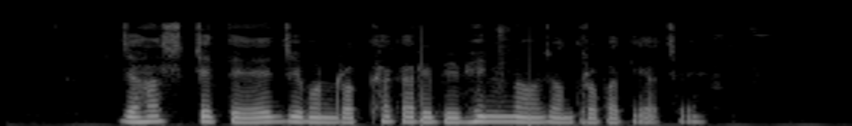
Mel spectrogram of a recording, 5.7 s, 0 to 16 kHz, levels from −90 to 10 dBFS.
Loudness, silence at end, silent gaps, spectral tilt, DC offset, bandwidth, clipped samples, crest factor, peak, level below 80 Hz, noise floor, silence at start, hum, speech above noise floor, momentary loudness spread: -39 LUFS; 1 s; none; -7.5 dB/octave; under 0.1%; 8.2 kHz; under 0.1%; 18 dB; -22 dBFS; -66 dBFS; -80 dBFS; 0.8 s; none; 42 dB; 10 LU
